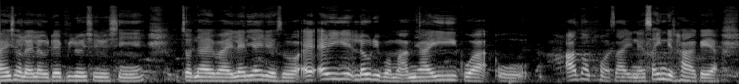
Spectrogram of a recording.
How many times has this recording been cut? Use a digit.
1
